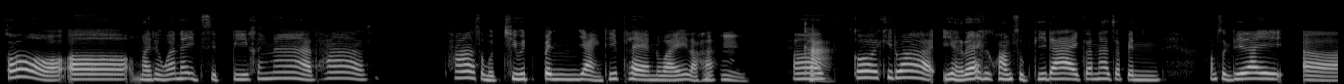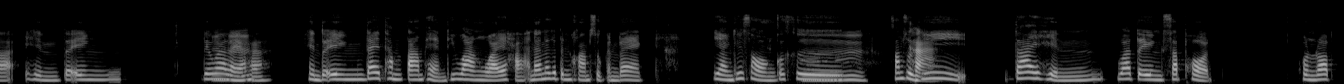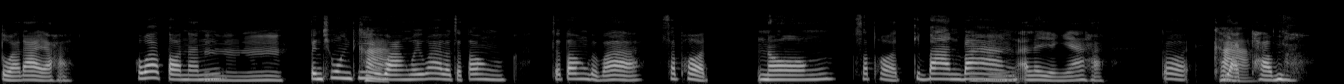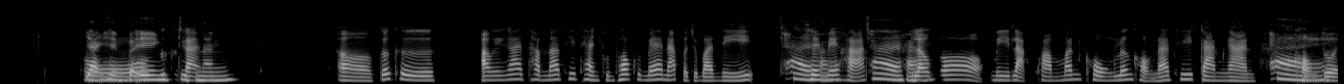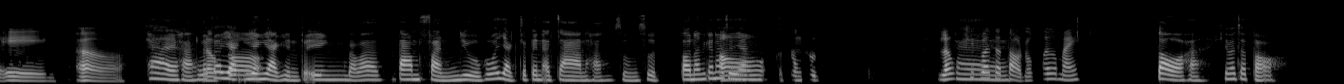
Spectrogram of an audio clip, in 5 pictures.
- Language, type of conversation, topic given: Thai, unstructured, คุณอยากให้ชีวิตของคุณเปลี่ยนแปลงไปอย่างไรในอีกสิบปีข้างหน้า?
- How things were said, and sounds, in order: other background noise; in English: "แพลน"; tapping; chuckle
